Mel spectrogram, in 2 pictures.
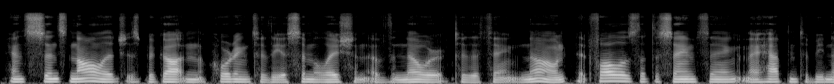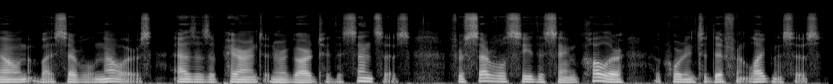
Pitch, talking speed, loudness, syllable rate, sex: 120 Hz, 175 wpm, -19 LUFS, 5.1 syllables/s, male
